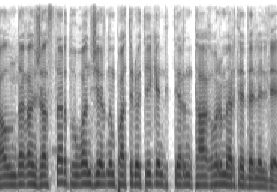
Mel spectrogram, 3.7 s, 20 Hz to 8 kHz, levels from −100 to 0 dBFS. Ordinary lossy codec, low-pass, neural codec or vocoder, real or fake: none; 7.2 kHz; none; real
